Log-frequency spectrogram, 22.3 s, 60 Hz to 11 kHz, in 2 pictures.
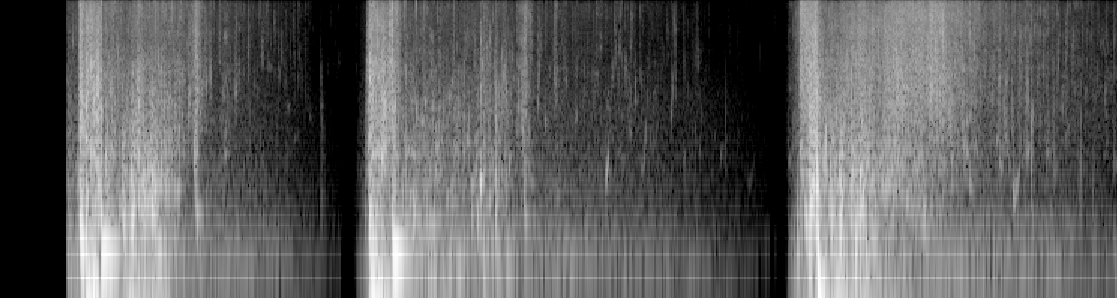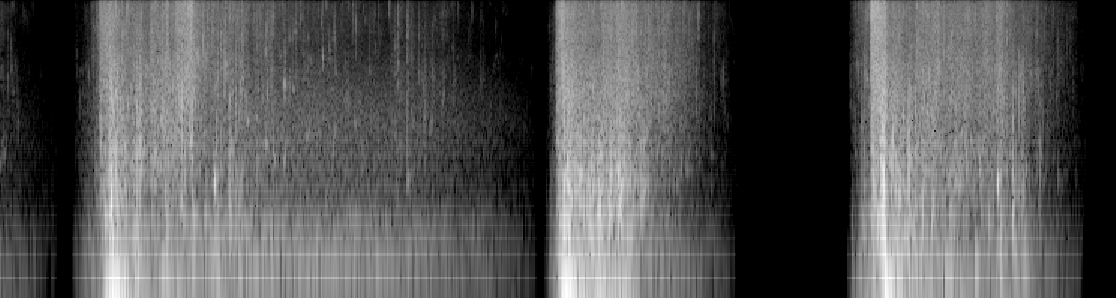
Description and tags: Water Splash Objects falling
Objects hitting the surface of water and causing a splash.Recorded with Minidisk, layered and mastered in Logic 7 Pro, EQ, Stereo Spreader and Sub Bass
